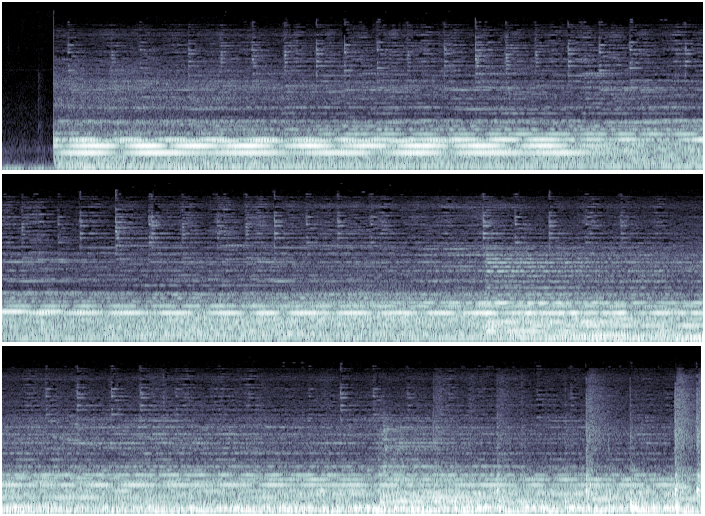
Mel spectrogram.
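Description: An instrumental song intro plays loudly and steadily, with long sustained chords over a busy rhythmic backing that thickens about halfway through; no one sings or speaks.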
